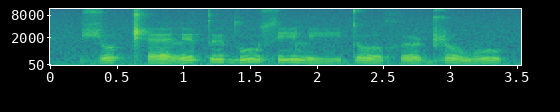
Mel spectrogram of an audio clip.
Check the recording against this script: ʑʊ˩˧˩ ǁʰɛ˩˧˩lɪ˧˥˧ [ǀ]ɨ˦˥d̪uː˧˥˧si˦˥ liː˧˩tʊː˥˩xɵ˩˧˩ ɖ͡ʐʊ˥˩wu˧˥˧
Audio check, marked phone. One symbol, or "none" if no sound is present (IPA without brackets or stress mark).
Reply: t̪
